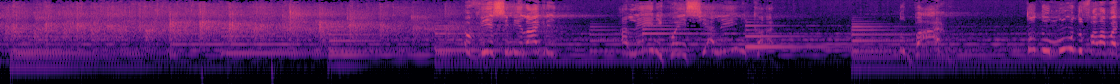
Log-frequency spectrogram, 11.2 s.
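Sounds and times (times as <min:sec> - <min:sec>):
audience applause: 0:00.0 - 0:05.0
sustained keyboard chords: 0:00.0 - 0:11.1
speech: 0:04.8 - 0:05.7, 0:06.3 - 0:07.9, 0:09.2 - 0:09.6, 0:10.3 - 0:11.1.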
